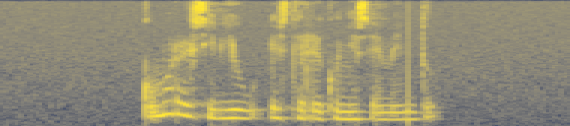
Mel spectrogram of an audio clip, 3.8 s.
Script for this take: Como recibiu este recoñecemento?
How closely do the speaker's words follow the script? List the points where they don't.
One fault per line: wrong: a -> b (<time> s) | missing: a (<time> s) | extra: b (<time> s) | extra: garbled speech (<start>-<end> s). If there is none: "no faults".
no faults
